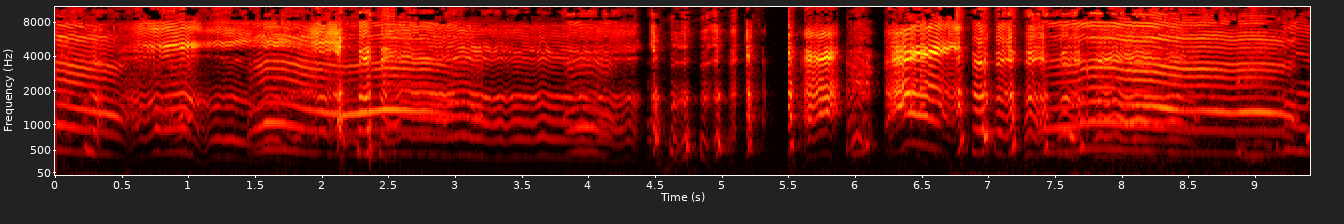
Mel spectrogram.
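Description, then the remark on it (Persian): A newborn baby girl cries loudly, long high-pitched wails broken by short gasping pauses midway before the crying swells again, with no one talking. “اون فقط نوزاده.”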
